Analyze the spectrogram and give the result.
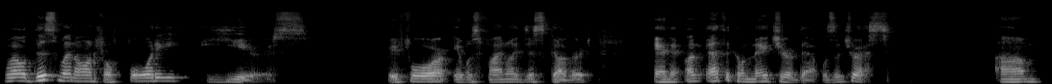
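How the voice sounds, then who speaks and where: A man in his seventies speaks as a physician guest, earnest and emphatic, often repeating key phrases. His voice has a gravelly, creaky texture at a middling pitch. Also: darkish tone. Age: 70s. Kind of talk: interview conversation.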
